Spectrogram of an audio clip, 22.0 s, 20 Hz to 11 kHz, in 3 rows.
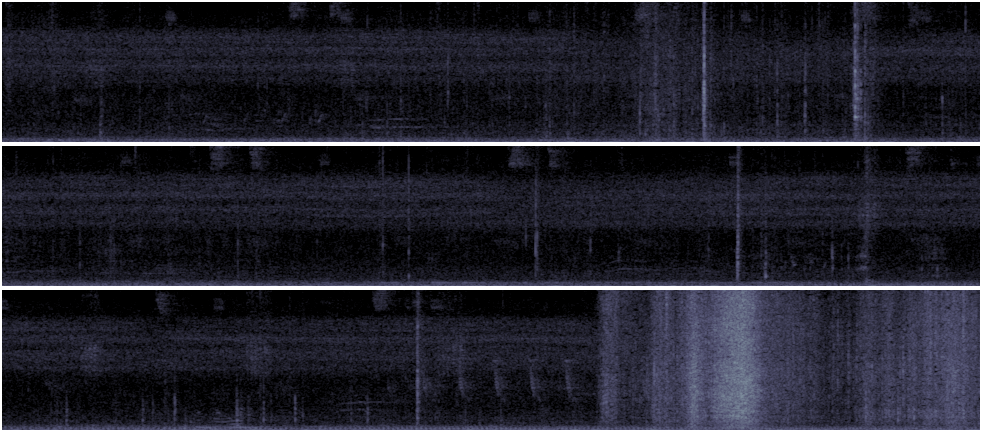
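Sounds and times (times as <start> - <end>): faint forest ambience: 0.0 - 22.0
sticks and leaves clicking: 2.9 - 8.3, 19.2 - 22.0.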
